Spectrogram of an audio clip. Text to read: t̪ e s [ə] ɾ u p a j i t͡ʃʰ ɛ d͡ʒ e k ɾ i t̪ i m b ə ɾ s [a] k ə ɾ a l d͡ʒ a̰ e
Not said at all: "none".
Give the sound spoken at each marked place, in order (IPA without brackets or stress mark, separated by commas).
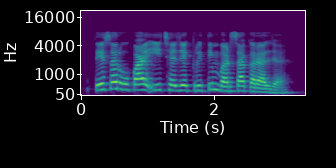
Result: ə, a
